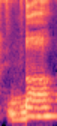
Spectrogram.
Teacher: D itu lidah bertemu graham.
